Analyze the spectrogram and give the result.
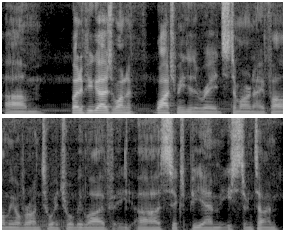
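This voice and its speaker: A man's voice: mid-range voice, level tone, fast talker, a little hiss or hum. A man in young adulthood, chatting casually with his live stream viewers as he loses his voice. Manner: laid-back, chatty, talks to chat. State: losing his voice.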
